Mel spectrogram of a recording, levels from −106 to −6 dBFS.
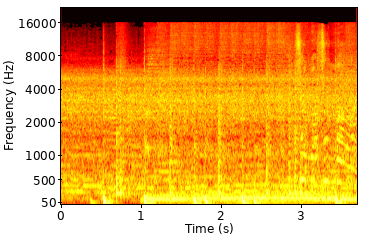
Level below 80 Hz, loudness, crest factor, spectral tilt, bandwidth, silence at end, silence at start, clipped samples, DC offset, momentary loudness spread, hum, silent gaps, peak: -28 dBFS; -19 LUFS; 18 dB; -4 dB/octave; 16.5 kHz; 0 s; 0 s; under 0.1%; under 0.1%; 3 LU; none; none; -2 dBFS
